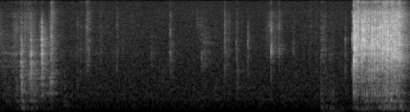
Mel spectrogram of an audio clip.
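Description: Tarot cards shuffled in the air, soft scattered flicks and taps of cards, then a sudden loud dense riffling burst at the end, close and without talking.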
